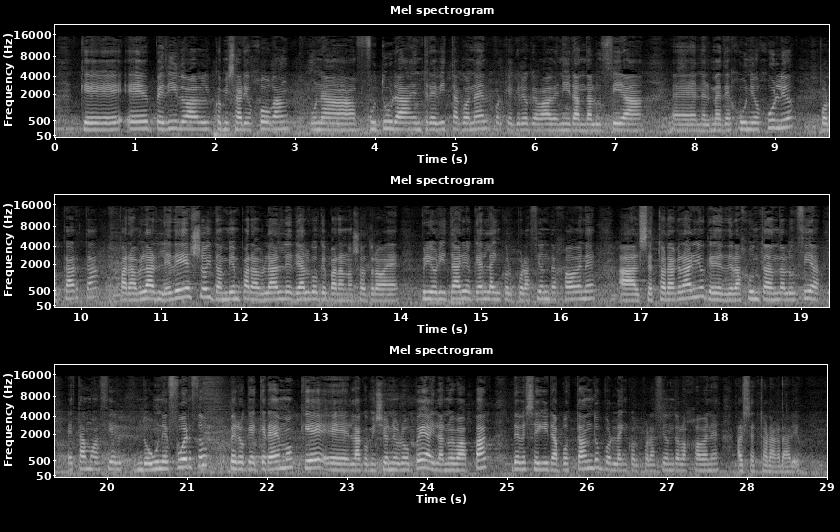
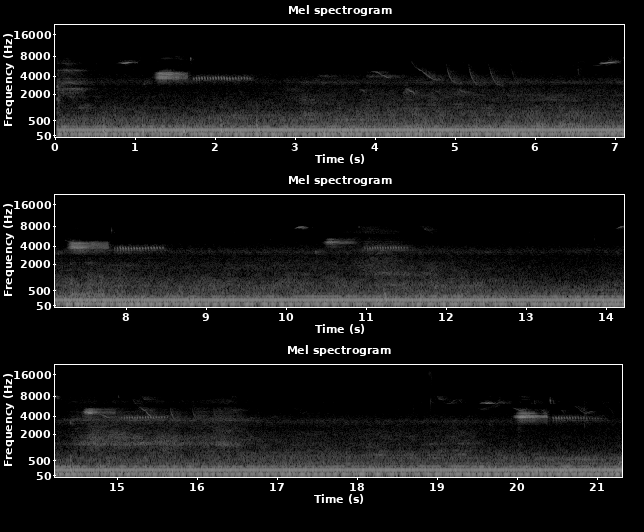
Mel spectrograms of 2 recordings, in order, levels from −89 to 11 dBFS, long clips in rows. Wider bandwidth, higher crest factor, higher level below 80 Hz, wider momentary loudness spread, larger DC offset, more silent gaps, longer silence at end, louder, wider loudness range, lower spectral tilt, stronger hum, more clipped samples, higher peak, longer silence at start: first, 15.5 kHz vs 8.2 kHz; about the same, 18 dB vs 14 dB; first, -46 dBFS vs -58 dBFS; first, 9 LU vs 3 LU; neither; neither; about the same, 0 s vs 0 s; first, -20 LUFS vs -40 LUFS; first, 4 LU vs 1 LU; about the same, -5 dB/octave vs -6 dB/octave; neither; neither; first, -2 dBFS vs -26 dBFS; about the same, 0 s vs 0 s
